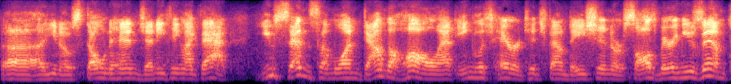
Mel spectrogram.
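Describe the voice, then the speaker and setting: A slightly rough, sharp-toned man with a mid-range voice talks at normal speed and barely pauses. As an independent author and channel host, he rants through a rambling, opinionated solo monologue, emphatic and casually profane, peppering it with "okay?" and "right?"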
